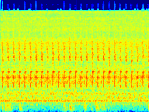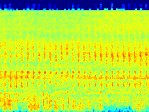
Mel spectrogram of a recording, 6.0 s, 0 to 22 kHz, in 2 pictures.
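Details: 2008 Honda Ridgeline at idle: a light, regular top-end tick a couple of times a second rides evenly over a smooth idle; the ticking noise's cause is not identified.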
